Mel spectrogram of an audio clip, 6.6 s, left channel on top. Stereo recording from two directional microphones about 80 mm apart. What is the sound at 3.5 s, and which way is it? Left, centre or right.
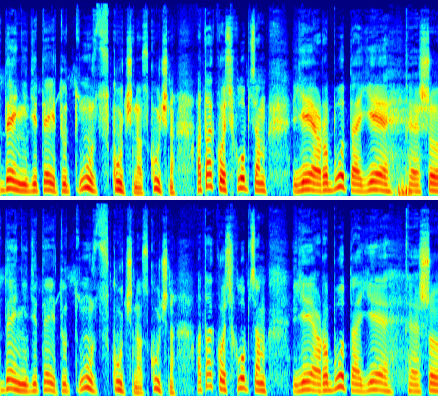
Speech, right.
